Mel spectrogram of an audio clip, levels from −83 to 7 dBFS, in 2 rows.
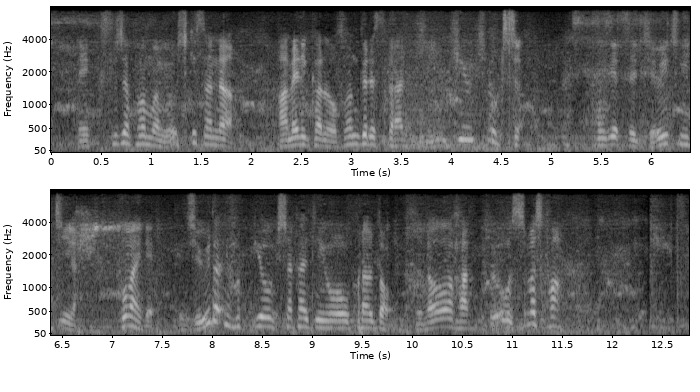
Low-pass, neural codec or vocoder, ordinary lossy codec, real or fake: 7.2 kHz; codec, 24 kHz, 0.9 kbps, WavTokenizer, medium speech release version 1; Opus, 64 kbps; fake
